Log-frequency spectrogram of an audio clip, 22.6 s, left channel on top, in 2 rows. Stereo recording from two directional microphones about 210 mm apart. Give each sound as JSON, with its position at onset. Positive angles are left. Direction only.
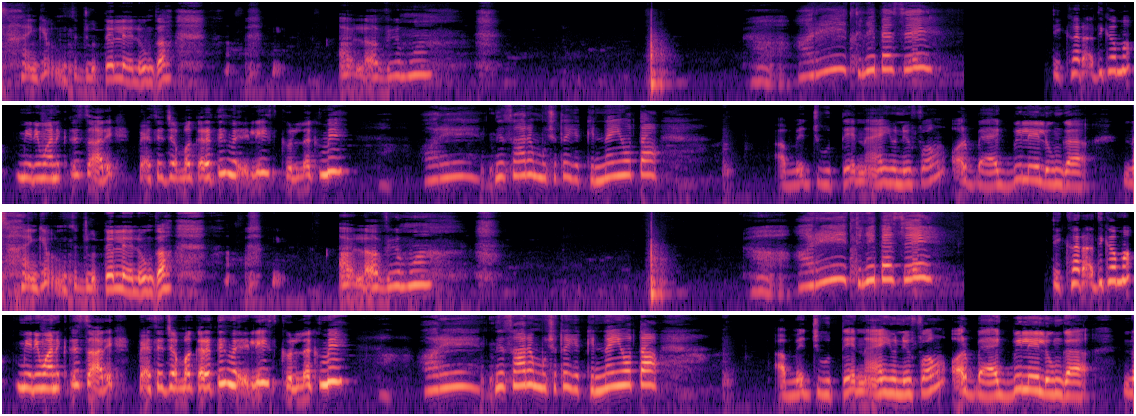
{"t": 0.0, "sound": "a woman's voice", "side_deg": -20}
{"t": 1.8, "sound": "a sound", "side_deg": -15}
{"t": 3.3, "sound": "speech", "side_deg": -20}
{"t": 7.4, "sound": "speech", "side_deg": -10}
{"t": 10.5, "sound": "speech", "side_deg": -15}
